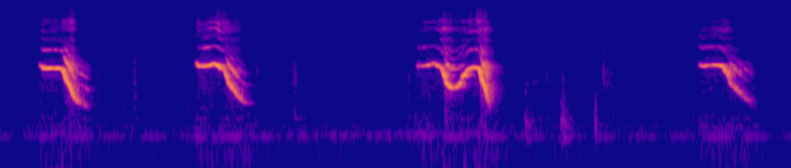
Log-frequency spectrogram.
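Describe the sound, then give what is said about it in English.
Four separate mewing elk cow calls, made with a call device while walking in, imitating a couple of elk talking to each other. Each is a nasal tonal squeal that slides downward. The third is longer and wavering, with pauses between calls and no talking. “We're just walking in, we're moving along, and we're just a couple of elk talking to each other.”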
